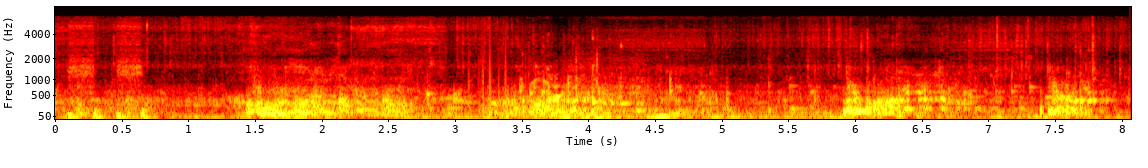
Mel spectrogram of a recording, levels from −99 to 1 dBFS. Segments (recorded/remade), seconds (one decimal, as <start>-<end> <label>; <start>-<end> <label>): 0.0-1.3 recorded; 1.3-2.7 remade; 2.7-6.2 recorded; 6.2-6.7 remade; 6.7-8.1 recorded

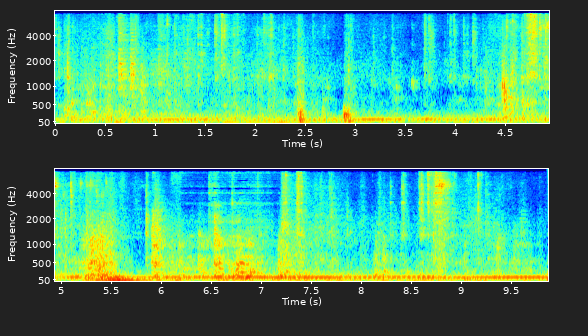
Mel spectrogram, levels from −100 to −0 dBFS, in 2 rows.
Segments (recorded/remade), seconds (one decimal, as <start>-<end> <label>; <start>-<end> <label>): 0.0-6.2 recorded; 6.2-7.2 remade; 7.2-9.9 recorded

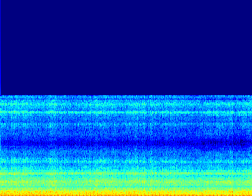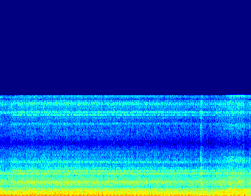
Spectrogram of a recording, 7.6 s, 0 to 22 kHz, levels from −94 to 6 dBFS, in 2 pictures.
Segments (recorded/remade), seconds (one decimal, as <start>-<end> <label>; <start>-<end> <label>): 0.0-3.0 recorded; 3.0-3.7 remade; 3.7-7.6 recorded

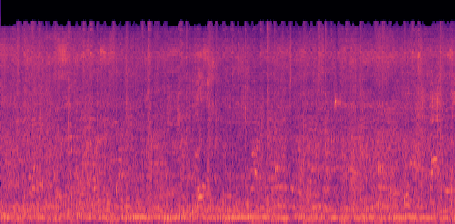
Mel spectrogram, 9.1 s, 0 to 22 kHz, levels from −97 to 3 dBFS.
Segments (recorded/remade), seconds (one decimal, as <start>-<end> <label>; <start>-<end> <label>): 0.0-9.1 remade

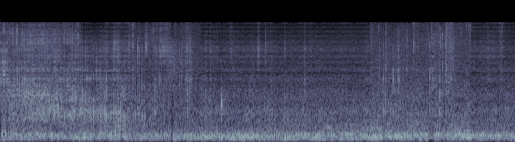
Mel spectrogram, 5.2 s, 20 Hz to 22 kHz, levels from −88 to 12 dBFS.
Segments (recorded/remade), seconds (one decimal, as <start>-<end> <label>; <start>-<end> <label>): 0.0-0.8 recorded; 0.8-1.3 remade; 1.3-2.0 recorded; 2.0-3.7 remade; 3.7-4.7 recorded; 4.7-5.2 remade

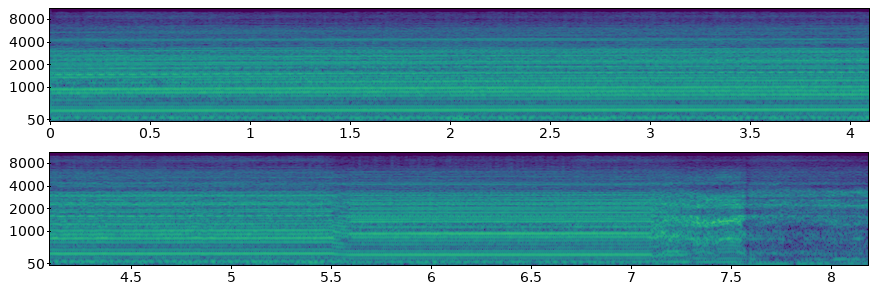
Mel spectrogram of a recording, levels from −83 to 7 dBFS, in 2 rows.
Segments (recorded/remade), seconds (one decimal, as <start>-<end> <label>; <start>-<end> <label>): 0.0-7.1 recorded; 7.1-8.2 remade

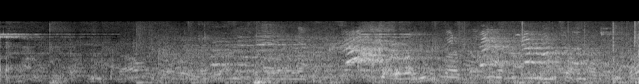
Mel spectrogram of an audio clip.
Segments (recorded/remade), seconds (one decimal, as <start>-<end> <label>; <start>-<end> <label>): 0.0-1.2 remade; 1.2-3.6 recorded; 3.6-4.1 remade; 4.1-6.4 recorded

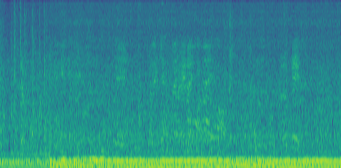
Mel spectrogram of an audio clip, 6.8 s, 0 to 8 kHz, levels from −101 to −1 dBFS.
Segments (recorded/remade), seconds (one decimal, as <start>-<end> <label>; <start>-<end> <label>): 0.0-1.1 recorded; 1.1-2.1 remade; 2.1-4.6 recorded; 4.6-5.5 remade; 5.5-6.8 recorded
